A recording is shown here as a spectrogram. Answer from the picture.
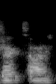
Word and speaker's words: NCTI: And there's a debate about whether we should pronounce it NICTI or necktie. I'm firmly team necktie myself, but everybody's got their own view of that.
